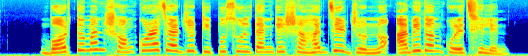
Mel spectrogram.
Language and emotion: Bengali, neutral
